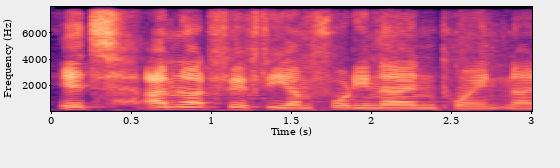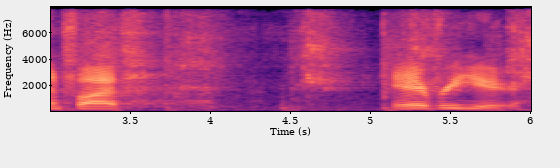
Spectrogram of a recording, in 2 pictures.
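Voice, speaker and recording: A man's voice: level tone, takes it slowly, smooth. A man in his fifties casually hosting a live stream and reading out viewer comments. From Canada. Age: 50s. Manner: rambling, talks to his dog in a high coaxing voice.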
